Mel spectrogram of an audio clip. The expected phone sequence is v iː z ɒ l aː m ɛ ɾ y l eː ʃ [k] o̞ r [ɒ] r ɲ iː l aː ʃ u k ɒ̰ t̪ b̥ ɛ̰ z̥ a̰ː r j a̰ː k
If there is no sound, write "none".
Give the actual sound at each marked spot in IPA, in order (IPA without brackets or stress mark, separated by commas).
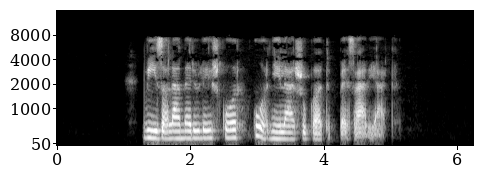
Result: k, o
